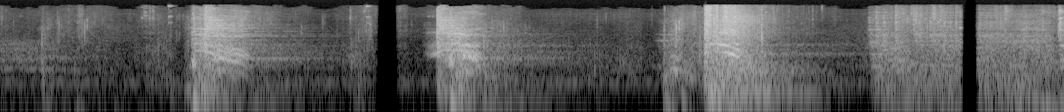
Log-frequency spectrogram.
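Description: Heavy blows thud and crack against a wooden board.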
